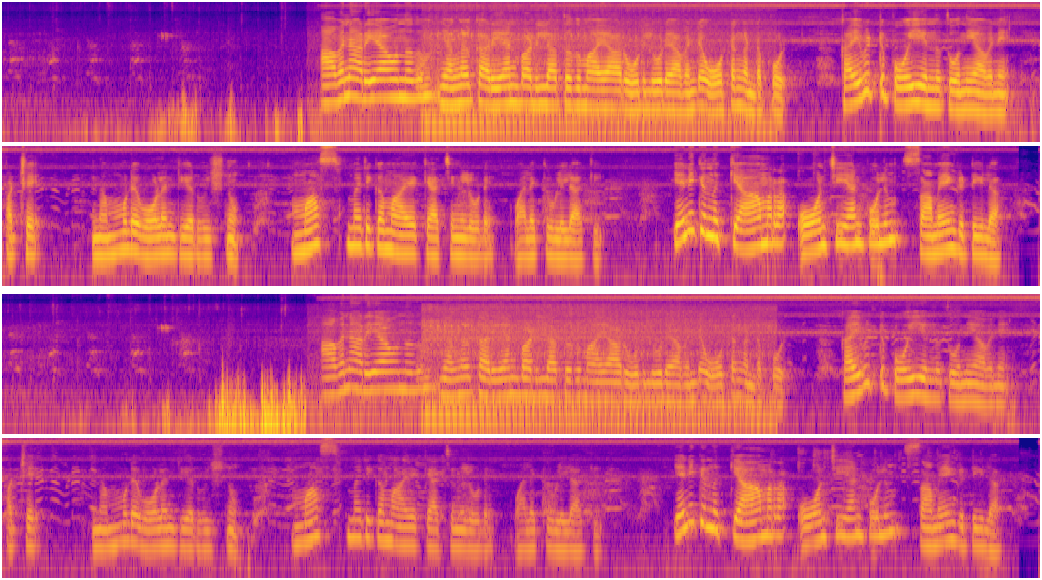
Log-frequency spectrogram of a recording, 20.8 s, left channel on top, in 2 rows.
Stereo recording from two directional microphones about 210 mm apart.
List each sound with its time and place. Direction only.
3.2 s speech: 45° left (ahead or behind)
